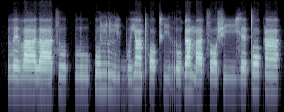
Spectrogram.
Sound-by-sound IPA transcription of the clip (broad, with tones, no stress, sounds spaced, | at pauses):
β ɛ˨ β aː˨ l aː˨ t͡s ʊ˦ | l uː˨ k͡p o˦ ɲ ʊ˦ ɲ i˨ b ʊ˨ j ã˦ pʰ ɔ˨ kʰ i˨ r o˨ ɗ a˦ m a˨ t͡s ɔ˨ ʃ iː˨ ɣ ɛ˨ t ɔ˦ k ã˦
